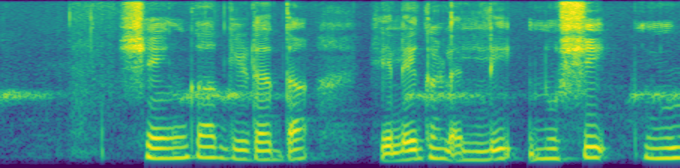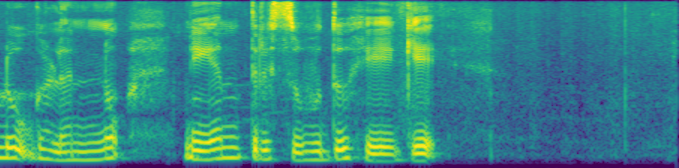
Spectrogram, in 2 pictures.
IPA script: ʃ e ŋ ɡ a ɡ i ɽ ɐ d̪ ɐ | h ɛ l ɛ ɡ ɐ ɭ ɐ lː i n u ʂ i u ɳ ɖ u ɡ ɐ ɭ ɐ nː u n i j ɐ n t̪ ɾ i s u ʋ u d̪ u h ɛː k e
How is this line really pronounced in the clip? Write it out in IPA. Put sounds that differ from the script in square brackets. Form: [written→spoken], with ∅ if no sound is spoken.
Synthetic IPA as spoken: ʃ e ŋ ɡ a ɡ i ɽ ɐ d̪ ɐ | h ɛ l ɛ ɡ ɐ ɭ ɐ lː i n u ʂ i u ɳ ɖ u ɡ ɐ ɭ ɐ nː u n i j ɐ n t̪ ɾ i s u ʋ u d̪ u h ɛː [k→ɡ] e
